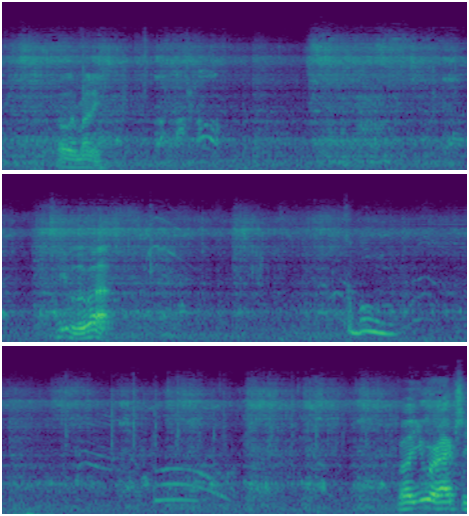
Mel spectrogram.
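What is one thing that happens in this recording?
Cartoon blasts and zaps of video game combat ring out.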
